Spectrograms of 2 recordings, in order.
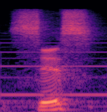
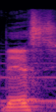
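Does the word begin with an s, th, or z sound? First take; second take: s; th. First: The word begins with an s sound. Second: The word begins with a th sound. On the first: "you might say sis" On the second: "instead of saying like this"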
